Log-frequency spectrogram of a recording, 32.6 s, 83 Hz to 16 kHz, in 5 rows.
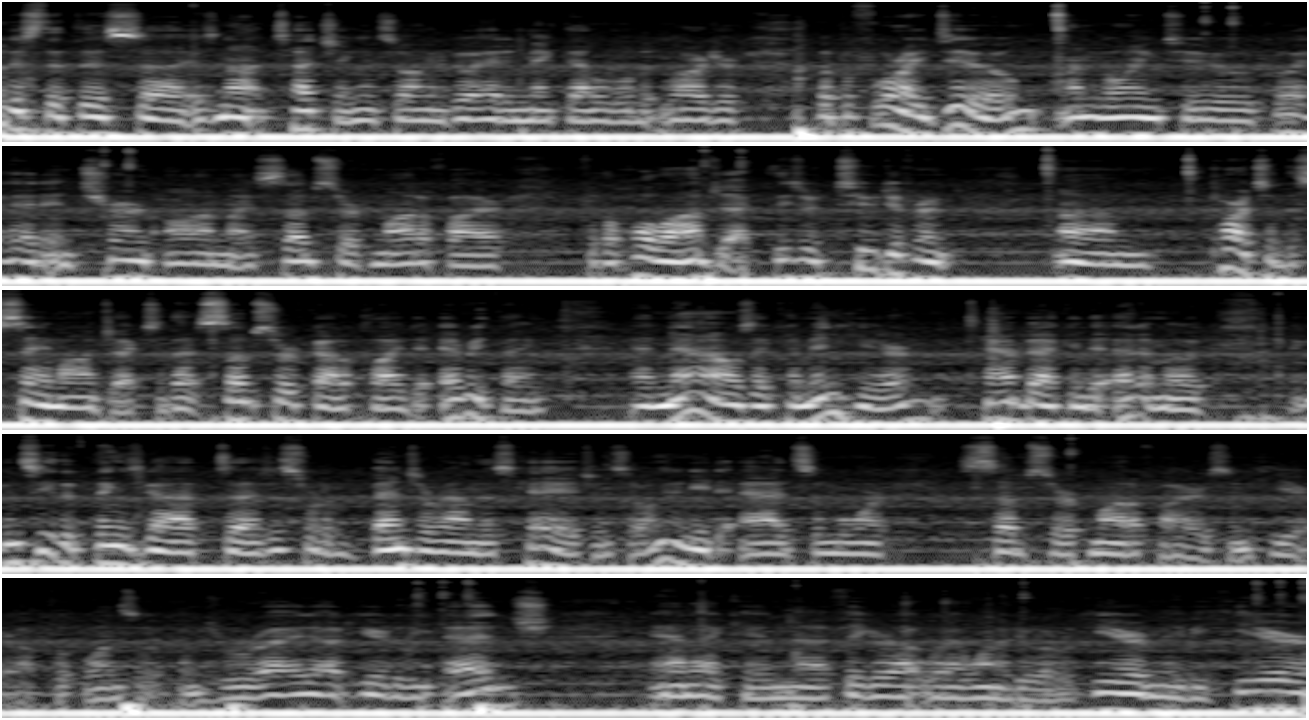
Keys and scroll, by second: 18.0 Tab, 24.4 ctrl+r, 30.8 ctrl+r.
